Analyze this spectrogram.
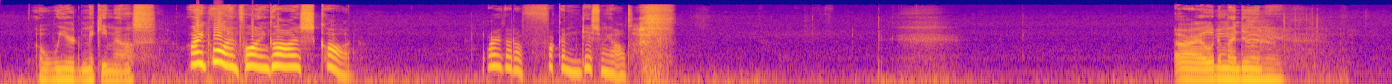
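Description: A woman speaks with animation into a close microphone.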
